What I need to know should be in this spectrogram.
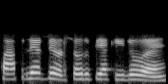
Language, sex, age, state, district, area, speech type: Hindi, female, 45-60, Uttar Pradesh, Mau, rural, conversation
